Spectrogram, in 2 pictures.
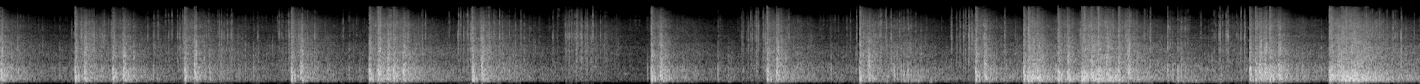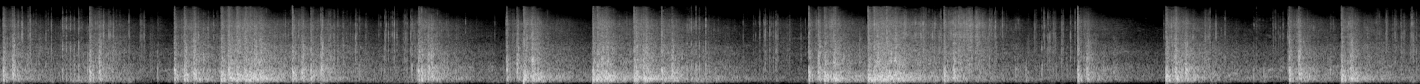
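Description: Aerial fireworks shells bursting in quick succession, a sharp bang every second or so, each trailing off.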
